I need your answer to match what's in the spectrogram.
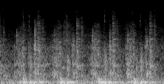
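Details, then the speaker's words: Old Chrysler with engine running, drive shaft visibly jumping up and down; dull repeated clunks and popping coming from inside the rear differential, possibly what caused the transmission failure. "And you can hear the clunk. That's the So issue. all that noise is coming from the inside of the actual rear end."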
